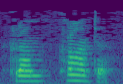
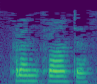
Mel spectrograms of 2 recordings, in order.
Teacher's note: It belongs to a group where the a becomes long. And then the M plus the ta, the M will take the dental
